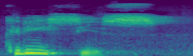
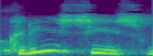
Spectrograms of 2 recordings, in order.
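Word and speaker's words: κρίσις: And that word is an old Greek word that would have been pronounced something like krisis in ancient Greece.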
